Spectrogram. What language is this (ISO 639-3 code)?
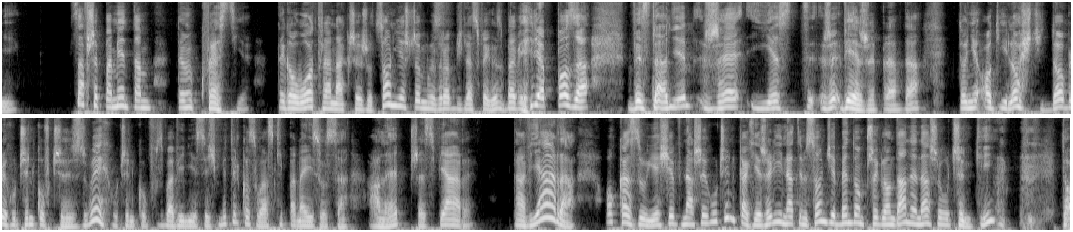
pol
